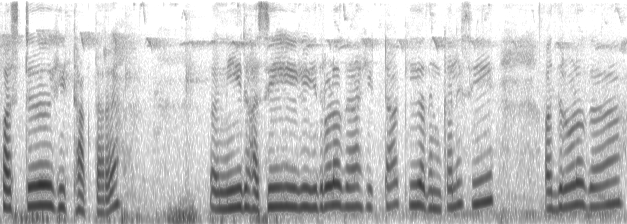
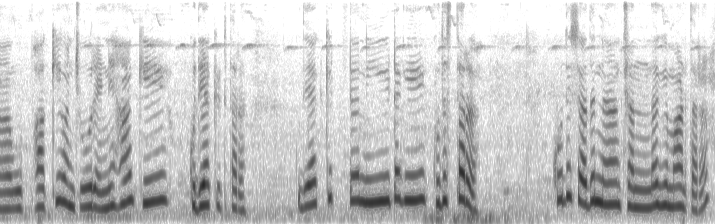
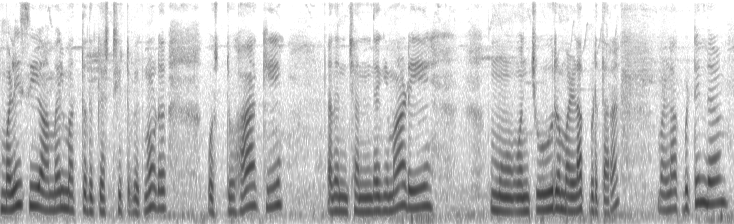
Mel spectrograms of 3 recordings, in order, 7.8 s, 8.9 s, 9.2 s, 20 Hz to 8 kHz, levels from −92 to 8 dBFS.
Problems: none marked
